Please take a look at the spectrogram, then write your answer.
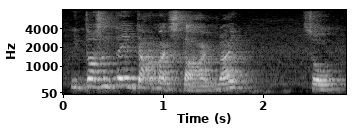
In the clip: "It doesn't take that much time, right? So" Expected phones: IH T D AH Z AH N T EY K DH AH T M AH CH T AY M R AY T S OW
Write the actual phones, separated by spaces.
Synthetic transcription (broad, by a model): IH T D AH Z AH N T EY K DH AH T M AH CH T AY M R AY T S OW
